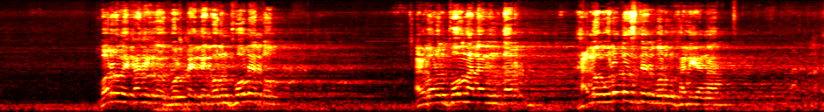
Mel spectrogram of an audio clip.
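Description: A man speaks forcefully through loudspeakers, echoing outdoors.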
